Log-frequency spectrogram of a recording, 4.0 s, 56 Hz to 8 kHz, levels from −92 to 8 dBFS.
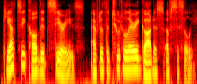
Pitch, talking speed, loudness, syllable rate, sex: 120 Hz, 150 wpm, -20 LUFS, 5.4 syllables/s, male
